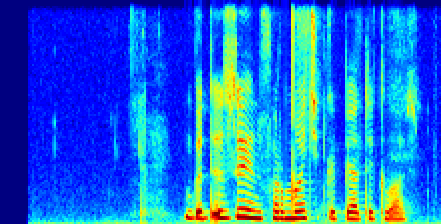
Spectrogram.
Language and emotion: Russian, sad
